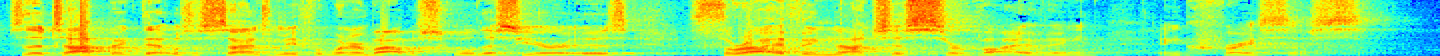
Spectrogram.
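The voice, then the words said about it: Slightly scratchy voice. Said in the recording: “my voice is a bit scratchy this evening”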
